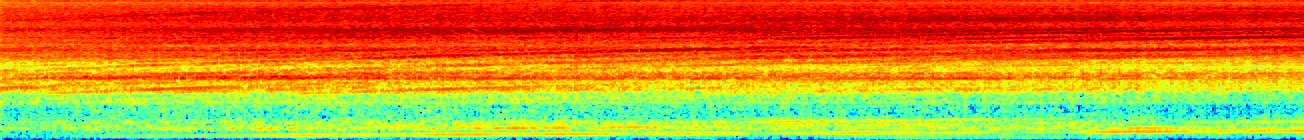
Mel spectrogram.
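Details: Prototype center-tracking assembly, steel wheel on a shoulder-bolt axle, run to high speed for the first time. High whir with wandering tones and scraping; the bearing race rubbed the wheel, overheated, expanded and seized it. Wheel needs redesign.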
